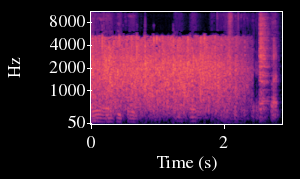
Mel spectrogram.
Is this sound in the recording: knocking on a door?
no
